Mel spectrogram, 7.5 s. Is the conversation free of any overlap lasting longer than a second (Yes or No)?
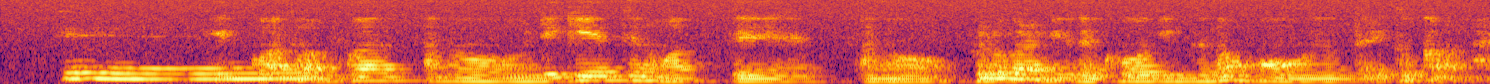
Yes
